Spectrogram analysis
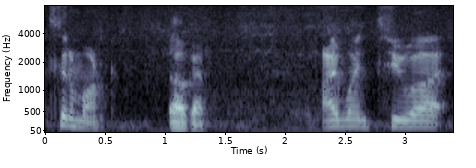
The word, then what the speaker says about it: Cinemark: Cinemark.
